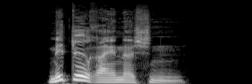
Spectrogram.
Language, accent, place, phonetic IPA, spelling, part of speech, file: German, Germany, Berlin, [ˈmɪtl̩ˌʁaɪ̯nɪʃn̩], mittelrheinischen, adjective, De-mittelrheinischen.ogg
- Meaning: inflection of mittelrheinisch: 1. strong genitive masculine/neuter singular 2. weak/mixed genitive/dative all-gender singular 3. strong/weak/mixed accusative masculine singular 4. strong dative plural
